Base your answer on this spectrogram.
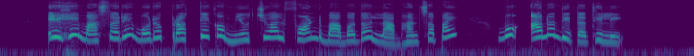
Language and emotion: Odia, happy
